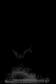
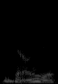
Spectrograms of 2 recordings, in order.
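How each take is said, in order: Both takes have the same delivery.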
